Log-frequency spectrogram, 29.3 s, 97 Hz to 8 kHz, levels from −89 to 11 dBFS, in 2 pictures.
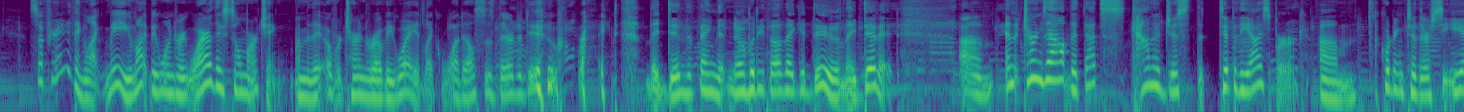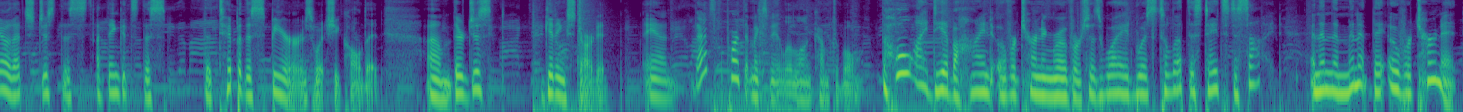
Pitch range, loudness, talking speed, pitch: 190-245 Hz, -19 LUFS, 240 wpm, 215 Hz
